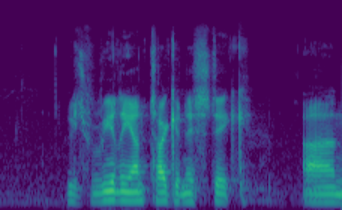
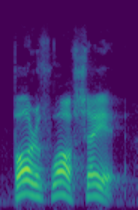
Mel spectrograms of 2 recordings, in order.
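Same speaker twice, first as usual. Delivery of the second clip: louder, higher pushy demand; insistent demand; 7 semitones higher, 7 dB louder than usual. Retold or imitated. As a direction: push him to repeat it. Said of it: "he said".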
